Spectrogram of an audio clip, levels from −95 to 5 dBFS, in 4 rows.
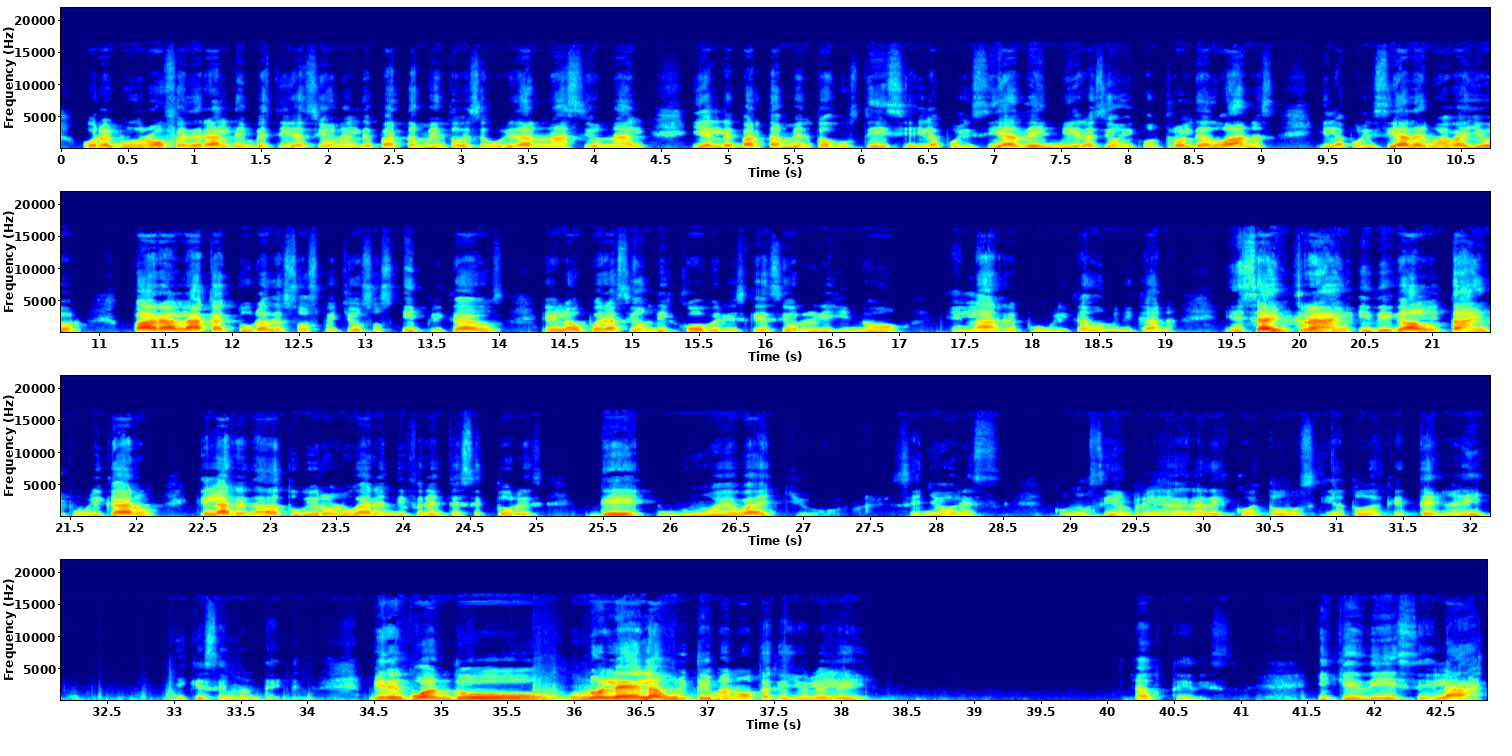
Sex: female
